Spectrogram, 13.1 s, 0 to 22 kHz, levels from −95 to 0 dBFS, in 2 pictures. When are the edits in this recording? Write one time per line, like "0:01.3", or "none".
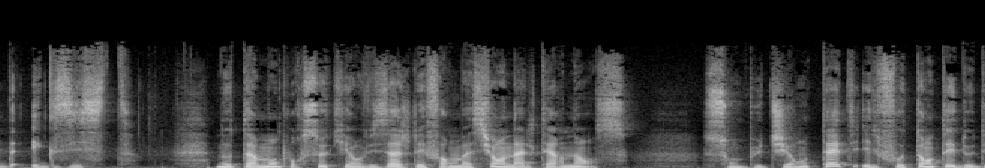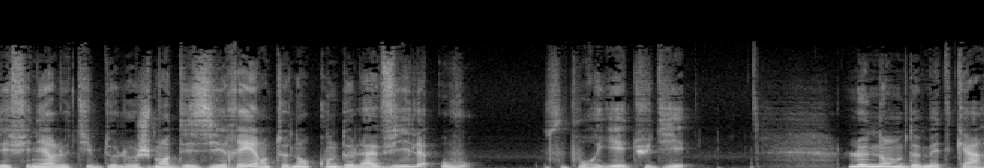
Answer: none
